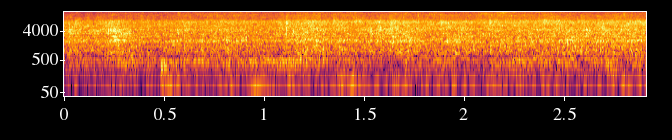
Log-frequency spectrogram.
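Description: Snake gourd sizzles steadily in a hot pan with turmeric powder, a continuous close frying crackle with no talking.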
